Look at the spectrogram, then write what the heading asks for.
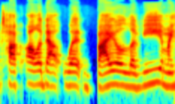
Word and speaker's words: BioLaVie: now i want to talk all about what bio levy am i saying it right yes i want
